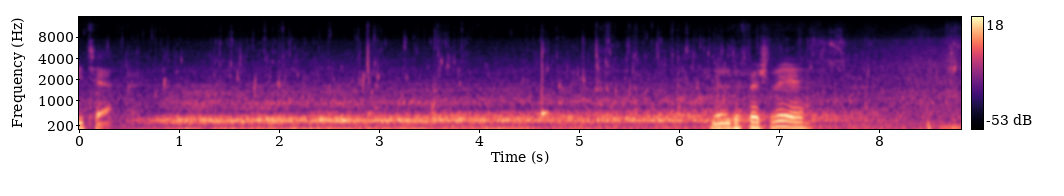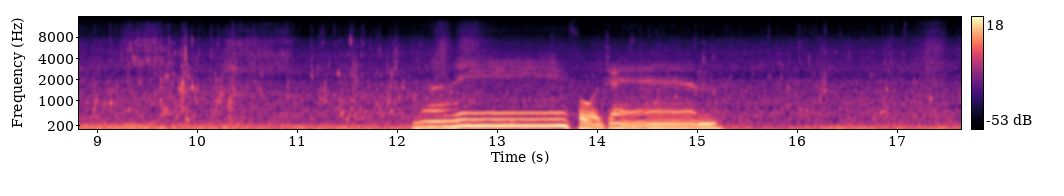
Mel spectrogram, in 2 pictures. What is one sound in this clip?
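A river flows and ripples steadily nearby.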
